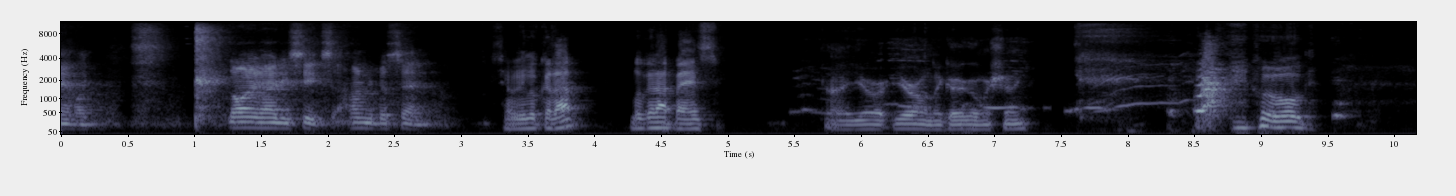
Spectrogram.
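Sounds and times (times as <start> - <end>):
speech: 0.0 - 5.0, 5.7 - 7.8, 8.8 - 9.5
dog yelping: 5.4 - 7.6, 8.3 - 8.8
dog whimpering with a high drawn-out whine: 5.4 - 8.8
dog barking short sharp barks: 8.5 - 8.8.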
